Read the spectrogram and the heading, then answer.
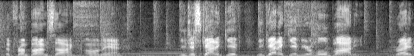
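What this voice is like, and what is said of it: Out of breath, panting. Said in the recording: “little out of breath ... my heart is pumping, pumping”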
